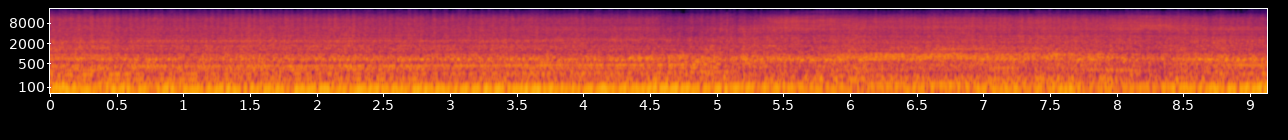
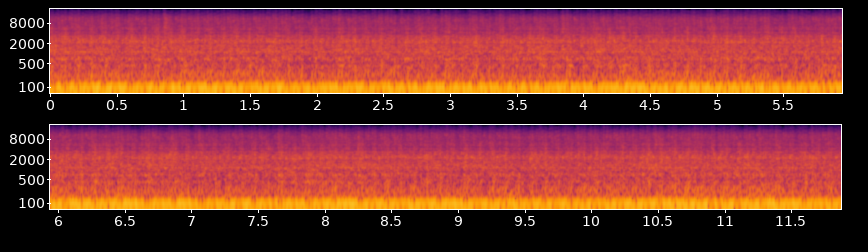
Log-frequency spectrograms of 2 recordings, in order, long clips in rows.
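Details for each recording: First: Yamaha 1200 FJ café racer project, first start after rebuild and oil fill, carburettors not yet synchronised: rough, wavering idle that won't hold, then revs climb and run away. The carbs are starved because the fuel pump wasn't running. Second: Yamaha FJ 1200 café racer four-cylinder, restarted with fuel pump running, during carburettor synchronisation: steady, even idle with a low, regular beat and no misses or knocks; settled and healthy.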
